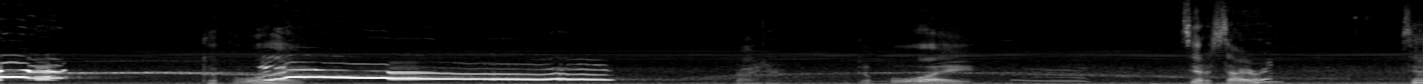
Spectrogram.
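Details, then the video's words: Domestic dogs howling in imitation of an ambulance siren: a loud, sustained wavering tone with harmonics that slides downward over several seconds, then fainter rising and falling howls, with a person asking whether it is a siren. "Dogs making ambulance sounds"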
